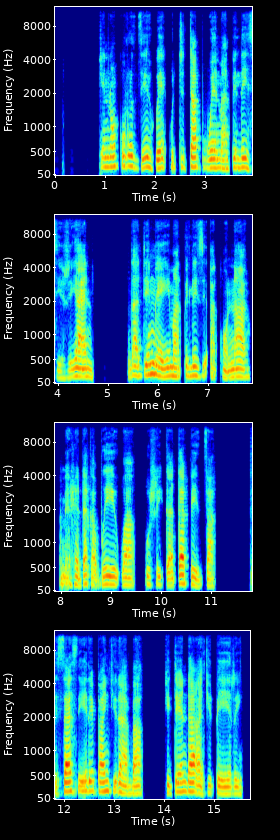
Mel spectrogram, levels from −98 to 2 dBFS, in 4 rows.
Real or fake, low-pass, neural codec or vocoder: fake; 10.8 kHz; codec, 24 kHz, 0.9 kbps, WavTokenizer, small release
